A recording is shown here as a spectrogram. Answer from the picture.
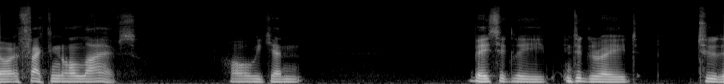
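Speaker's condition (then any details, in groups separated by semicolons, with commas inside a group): No condition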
